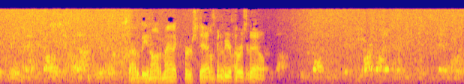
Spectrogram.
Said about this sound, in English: We're safe in a press box, but a steady rain. I wouldn't call it a downpour, but I would call it a steady rain.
